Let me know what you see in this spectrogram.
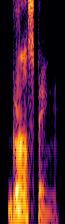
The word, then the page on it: grasping: British English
